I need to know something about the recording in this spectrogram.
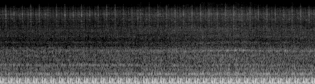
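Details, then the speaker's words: Honda motorcycle with sidecar, warmed up, coolant about 100°C with thermostat open, in neutral, charging 13.5–13.8 V, no leaks: steady, even idle with a regular low beat, no knocks or rattles; normal warm idle. "Двигатель работает ровно. Ну, замечательно."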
